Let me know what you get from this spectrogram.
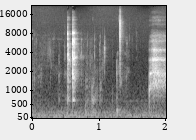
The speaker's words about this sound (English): it makes like this really delicious lemon, lime, citrusy mocktail. I mean, you could put alcohol in it if you feel so inclined, but I'm sipping on that, and let me get a sip.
